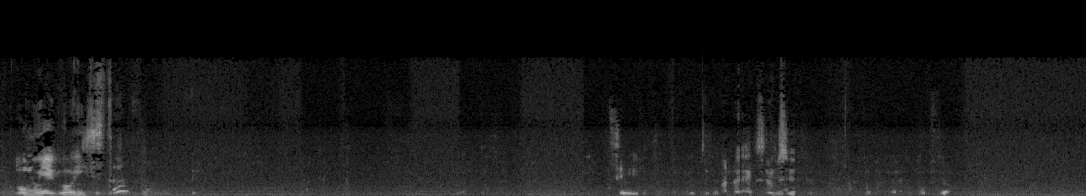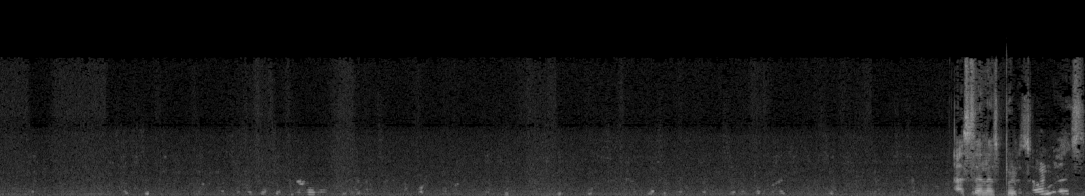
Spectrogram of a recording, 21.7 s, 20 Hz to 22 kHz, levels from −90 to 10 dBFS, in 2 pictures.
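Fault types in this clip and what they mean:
Other side's voice leaking through: A second voice is audible under the talker at 0 to 1.68 s, 7.12 to 9.49 s, 12.1 to 12.36 s and from 13.46 s to the end. It is roughly 5 to 15 dB down, loudest around 8 s. This is likely far-end loudspeaker playback the echo canceller didn't fully remove.
Speech suppressed in double talk: The talker's level sinks while that second voice is present, around 10 dB at 0.09 to 1.18 s and 20.37 to 21.5 s, and deeper, around 15 dB, at 6.07 to 8.05 s. This likely comes from the canceller ducking everything when both sides overlap.
Background gated by the echo canceller: At 12.66 to 13.03 s the room sound briefly dips by about 6 dB for roughly 150 ms, then comes back. The canceller clamped the microphone down while the loudspeaker was active and released it shortly after.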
